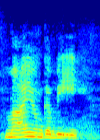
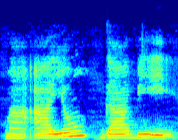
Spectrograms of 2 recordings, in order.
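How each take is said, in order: First: The phrase is said at normal speed. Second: The phrase is said slowly and carefully.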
